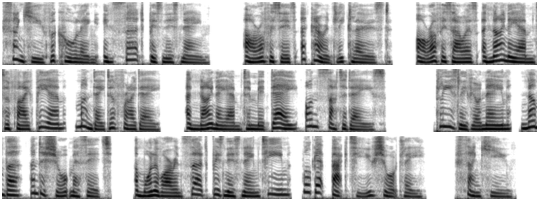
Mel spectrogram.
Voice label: Phone Message Example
